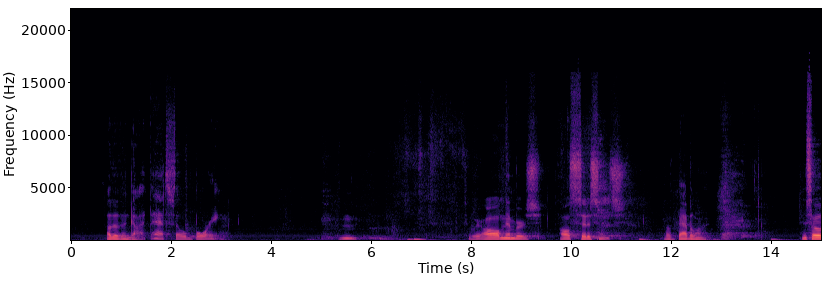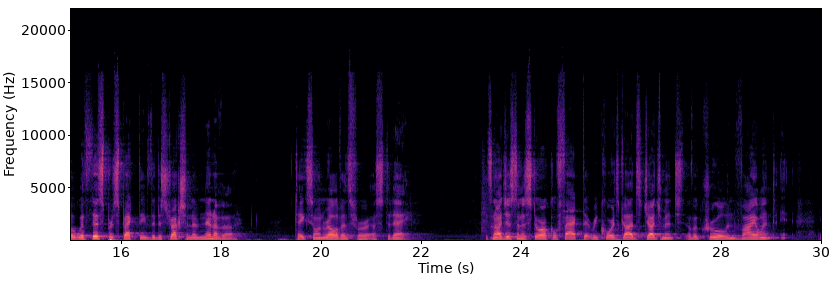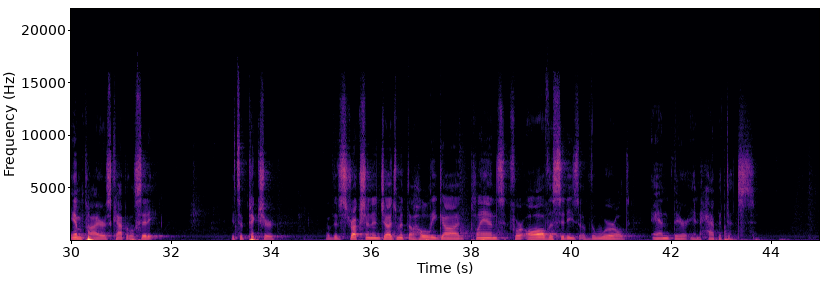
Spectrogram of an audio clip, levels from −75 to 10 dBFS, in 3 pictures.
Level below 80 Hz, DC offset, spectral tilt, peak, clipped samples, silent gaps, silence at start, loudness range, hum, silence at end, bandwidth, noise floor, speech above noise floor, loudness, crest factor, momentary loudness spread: -30 dBFS; under 0.1%; -5 dB/octave; 0 dBFS; under 0.1%; none; 0.7 s; 15 LU; none; 1.25 s; 15 kHz; -63 dBFS; 40 dB; -25 LUFS; 24 dB; 20 LU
